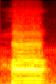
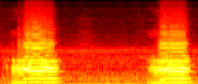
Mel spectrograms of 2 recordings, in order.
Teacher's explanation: अतिकंठ्य में ह है। घाँटीको फेदबाट उच्चारण वर्ण हुने भएकोले यसलाई अतिकंठ्य वर्ण भनिन्छ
